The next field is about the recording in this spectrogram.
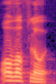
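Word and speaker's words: overflow: इसे हम प्रोनाउंस करते हैं ओवरफ्लो। इसमें स्ट्रेस एफ पर रहता है।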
